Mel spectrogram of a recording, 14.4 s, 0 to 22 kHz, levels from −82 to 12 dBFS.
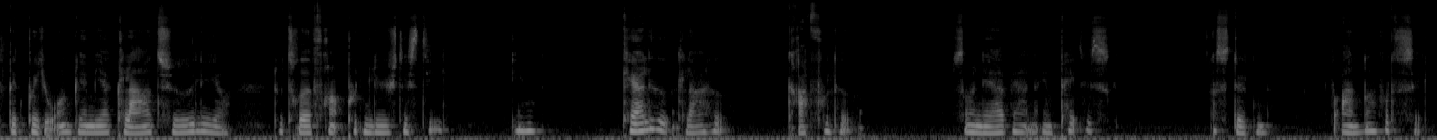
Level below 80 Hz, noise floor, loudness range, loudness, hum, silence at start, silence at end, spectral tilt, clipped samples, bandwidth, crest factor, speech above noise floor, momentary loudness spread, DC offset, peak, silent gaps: -64 dBFS; -66 dBFS; 6 LU; -43 LUFS; none; 0 s; 0 s; -5.5 dB/octave; under 0.1%; over 20 kHz; 20 dB; 24 dB; 13 LU; under 0.1%; -24 dBFS; none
